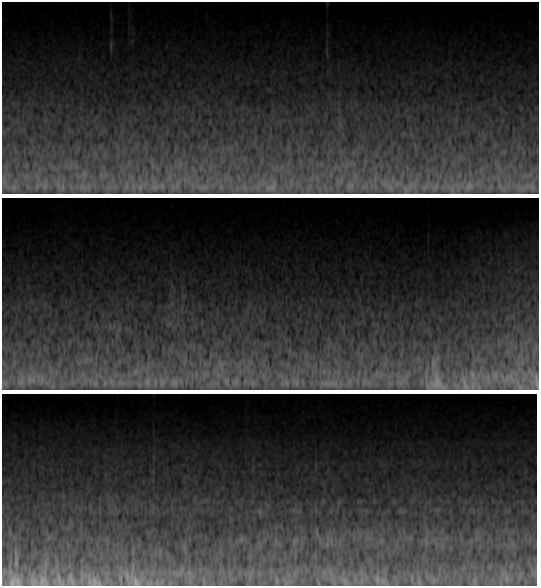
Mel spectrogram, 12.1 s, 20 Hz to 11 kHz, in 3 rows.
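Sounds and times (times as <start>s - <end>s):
fan air buffeting microphone: 7.1s - 12.0s.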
